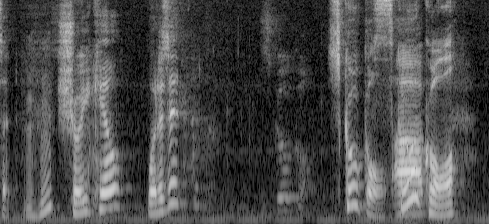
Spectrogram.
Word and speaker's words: Schuylkill: I'm not going to say the word because I can't pronounce it. Schuylkill. What is it? Schuylkill.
